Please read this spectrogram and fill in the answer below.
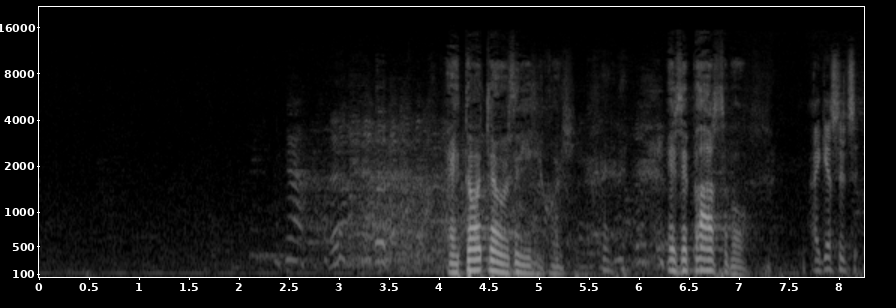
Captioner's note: laughter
